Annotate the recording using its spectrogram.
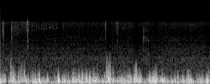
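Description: Loud, irregular low rumbling and buffeting noise on the microphone, uneven from moment to moment, like air or handling hitting the mic.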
